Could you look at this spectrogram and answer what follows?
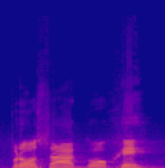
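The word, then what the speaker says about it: προσαγωγή: Si usted pronuncia esas letras, significa, o se dice, prosagogé. El acento está en la E.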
